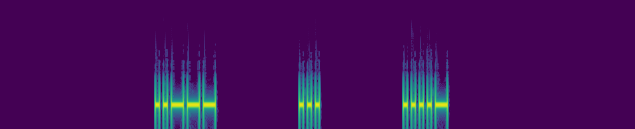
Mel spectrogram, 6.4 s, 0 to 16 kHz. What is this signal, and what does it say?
Morse code, heard as a keyed tone, about 30 wpm, spaced as for 9 wpm, 700 Hz. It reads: 2S4
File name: 081 Lesson 14e - Number 2 - Three Characters 30wpm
